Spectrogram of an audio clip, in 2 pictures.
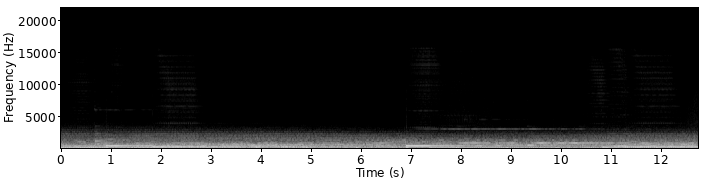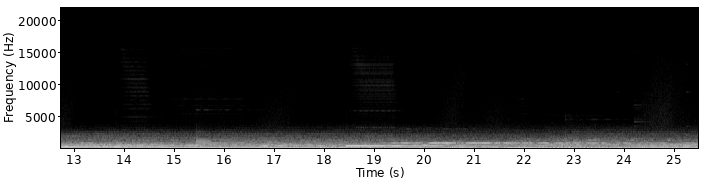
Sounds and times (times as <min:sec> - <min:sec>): Ambient music: 0:00.0 - 0:25.4.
